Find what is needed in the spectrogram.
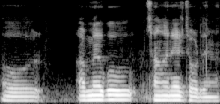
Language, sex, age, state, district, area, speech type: Hindi, male, 30-45, Rajasthan, Jaipur, urban, spontaneous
